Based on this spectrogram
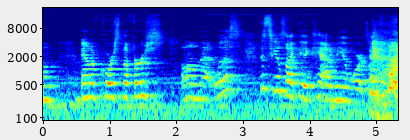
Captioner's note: laughs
